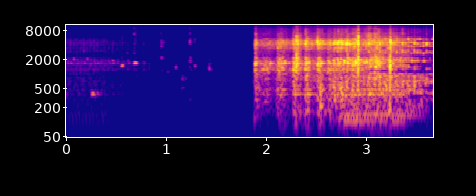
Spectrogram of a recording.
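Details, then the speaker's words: Maruti Suzuki Ritz diesel that creaks on starting, started with the drive belt removed: quiet ticks, then the engine fires and settles to an even run with no creak, so the noise comes from the belt-driven parts. Normal engine start. "ഇപ്പോൾ ആ sound നമ്മൾ കേൾക്കുന്നില്ല ഇപ്പോൾ നമ്മൾ start ചെയ്ത സമയത്ത് ആ ഒരു സൗണ്ട് കേട്ടില്ല"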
